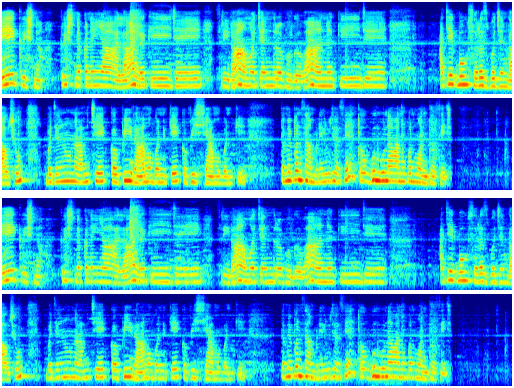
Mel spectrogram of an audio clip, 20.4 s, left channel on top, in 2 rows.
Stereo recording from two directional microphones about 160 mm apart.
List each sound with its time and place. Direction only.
0.0 s speech: 30° left (ahead or behind)
8.7 s speech: 25° left (ahead or behind)
11.1 s speech: 40° left (ahead or behind)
